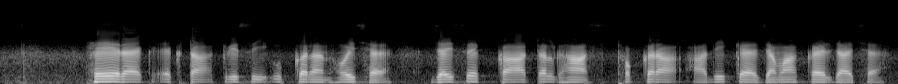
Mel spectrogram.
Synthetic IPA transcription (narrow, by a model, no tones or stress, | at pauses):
heɾɛkʰḛkʈakɾisiupkəɾənɦojt͡ʃʰɛd͡ʒəɪsekaʈəlɡʱãs | ʈʰokːɾaad̪iked͡ʒəmakəɪld͡ʒajt͡ʃʰɛ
